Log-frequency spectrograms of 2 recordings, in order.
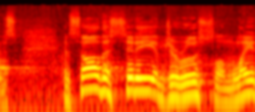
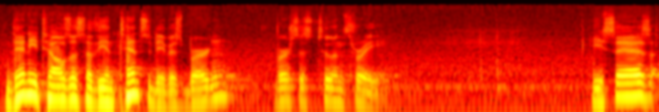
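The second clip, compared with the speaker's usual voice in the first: ordinary talk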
